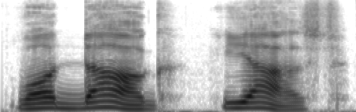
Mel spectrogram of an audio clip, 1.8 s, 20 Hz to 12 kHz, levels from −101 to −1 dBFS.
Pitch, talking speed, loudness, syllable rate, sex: 145 Hz, 135 wpm, -17 LUFS, 3.6 syllables/s, male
